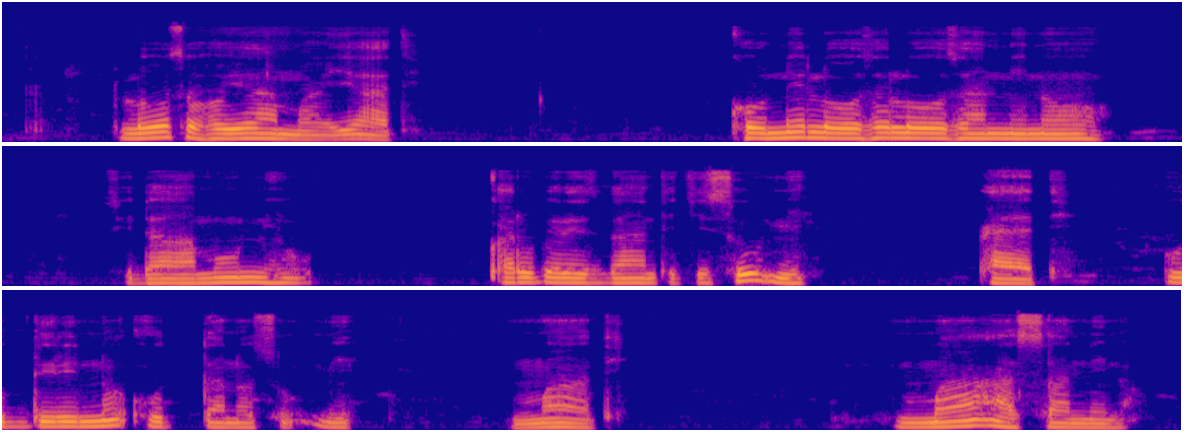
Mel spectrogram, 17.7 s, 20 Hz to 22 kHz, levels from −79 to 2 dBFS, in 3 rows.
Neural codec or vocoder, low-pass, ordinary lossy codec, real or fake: none; 10.8 kHz; Opus, 32 kbps; real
